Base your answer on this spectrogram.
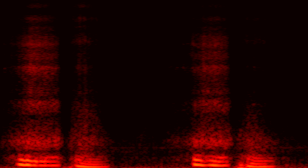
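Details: Heavy sleeping breaths from Solomon, an elderly pit bull mix resting next to his owner: two snore cycles, each a low vibrating rattle then a breathy, snuffling exhale, with a short hush between.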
